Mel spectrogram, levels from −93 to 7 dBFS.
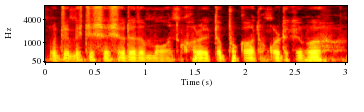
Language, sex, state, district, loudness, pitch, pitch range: Nagamese, male, Nagaland, Kohima, -18 LUFS, 90 Hz, 85-95 Hz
